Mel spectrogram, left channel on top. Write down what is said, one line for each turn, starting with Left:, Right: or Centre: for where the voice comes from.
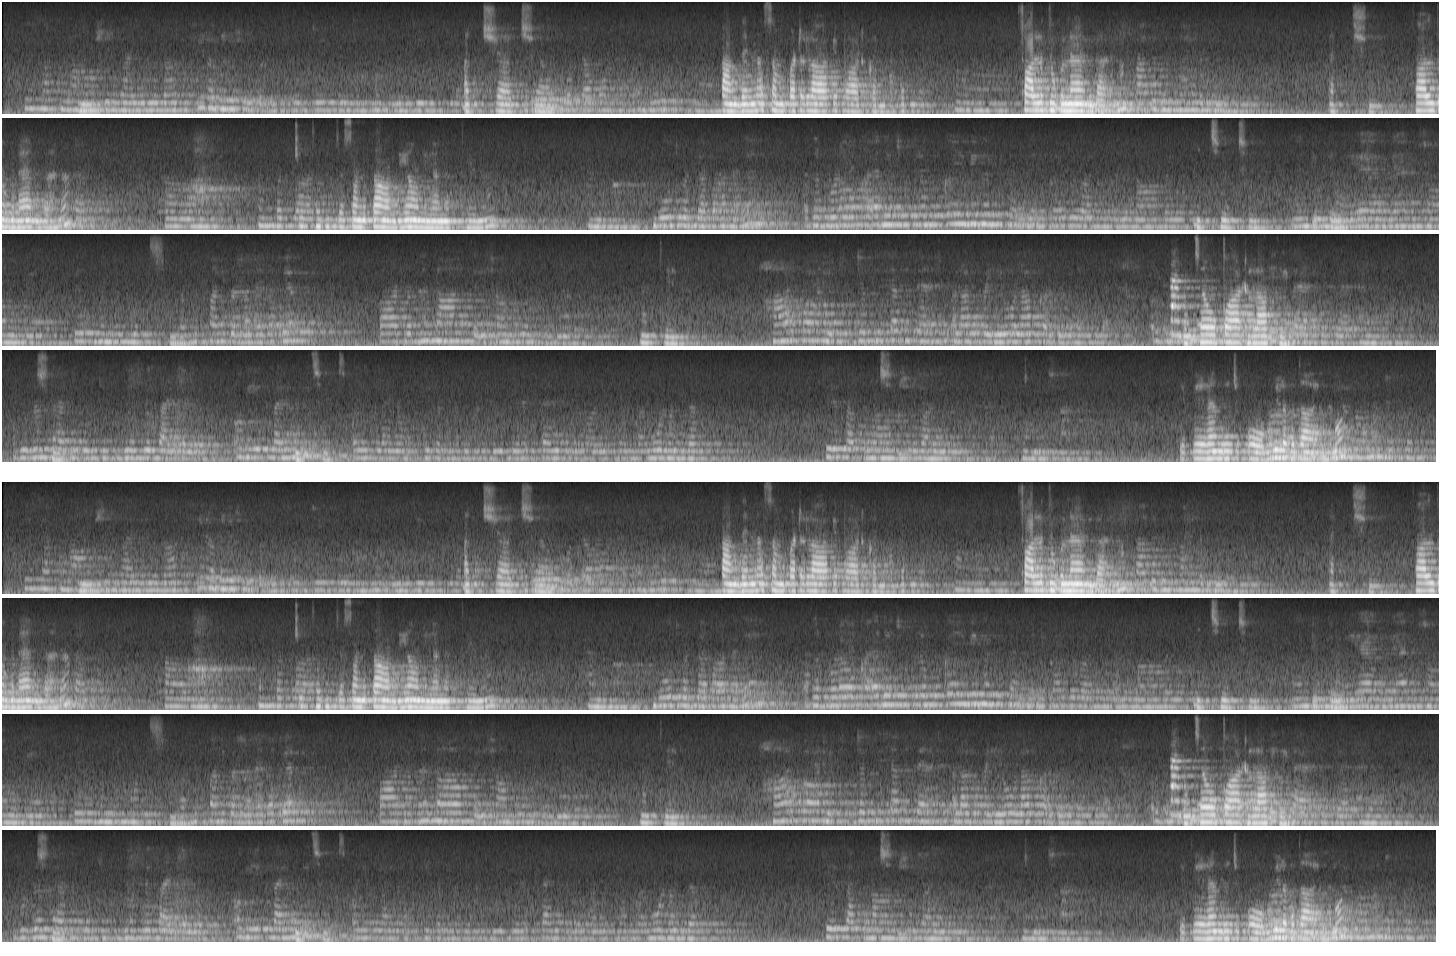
Right: ਫਿਰ ਸਤਨਾਮ
Left: ਹੂੰ
Right: ਸ਼ ਵਾਹਿਗੁਰੂ ਲਗਾ ਕੇ ਫਿਰ ਅਗਲੇ ਸ਼ੁਰੂ ਕਰਦੀ ਸੀ, ਸੋਚੇ ਸੋਚ ਨ ਹੋਵੀ ਈ ਜੇ ਸੋਚੀ ਜਪੁਜੀ
Left: ਅੱਛਾ
Right: ਦਾ
Left: ਅੱਛਾ।
Right: ਬਹੁਤ ਵੱਡਾ ਪਾਠ ਹੈਗਾ, ਬਹੁਤ ਹਾਂ
Left: ਦੇ ਨਾ ਸੰਪਟ ਲਾ ਕੇ, ਪਾਠ ਕਰਨਾ ਵਧੀਆ
Right: ਹਾਂ ਤਾਂਹੀਓ,
Left: ਫਲ ਦੁੱਗਣਾ
Right: ਇਹਦੇ ਚ ਦੇਰ
Left: ਹੁੰਦਾ
Right: ਲੱਗਦੀ,
Left: ਹਨਾ।
Right: ਸੱਤ ਦਿਨ ਤਾਂ ਹੀ ਲੱਗਦੇ ਨੇ
Left: ਅੱਛਾ, ਫਲ ਦੁੱਗਣਾ
Right: ਹਮ
Left: ਹੁੰਦਾ
Right: ਤਾਂ ਹੀ
Left: ਹਨਾ
Right: ਸੱਤ ਹਾਂ ਸੰਪਟ ਪਾਠ
Left: ਕਿੱਥੋਂ -ਕਿਥੇ
Right: ਹੁੰਦਾ
Left: ਸੰਗਤਾਂ ਆਉਂਦੀਆਂ ਹੋਣੀਆਂ ਨੇ ਇੱਥੇ ਹਨਾ
Right: ਹਮ, ਬਹੁਤ ਵੱਡਾ ਪਾਠ ਹੈਗਾ ਮਤਲਬ ਬੜਾ ਔਖਾ, ਏਦੇ ਵਿੱਚ ਮੱਤਲਬ ਕਈ ਵਿਘਣ ਵੀ ਪੈਂਦੇ ਨੇ, ਕੱਲਯੁਗ ਆ ਜਾਂਦਾ ਵੀ ਹਾਂ ਬਈ
Left: ਅੱਛਾ-ਅੱਛਾ।
Right: ਇਝ
Left: ਇੱਕ
Right: ਹੁਣੇ
Left: ਮਿੰਟ
Right: ਹੋਇਆ ਉਹ ਵਈ ਐ ਨੁਕਸਾਨ ਹੋ ਗਿਆ, ਫੇਰ ਵੀ ਬੰਦੇ ਨੂੰ ਕੁਛ
Left: ਅੱਛਾ
Right: ਮਤਲਵ
Left: ਹੂੰ
Right: ਗੁੱਸਾ ਨ ਕਰਨਾ ਚਾਹੀਦਾ ਫਿਰ, ਪਾਠ ਰੱਖਣਾ ਤਾਂ ਸਹੀ ਸ਼ਾਂਤੀ ਹੋ ਜਾਂਦੀ ਹੈ ਫ
Left: ਅੱਛਾ।
Right: ਹਰ ਪਾਠ ਵਿੱਚ ਜਪੁਜੀ ਸਾਹਿਬ ਦੀ ਸੇਚੀ, ਅਲੱਗ ਪਈਏ, ਉਹ ਅਲੱਗ ਕਰਦੇ ਪਏ ਨੇ ਤੇ ਲੇ ਗੁਰੂ ਗ੍ਰੰਥ
Left: ਅੱਛਾ
Right: ਸਾਹਿਬ
Left: ਓ
Right: ਜੀ ਦਾ ਪਾਠ,
Left: ਅਲੱਗ
Right: ਇੱਕ
Left: ਏ
Right: ਸਾਈਡ ਤੇ ਪਿਆ ਹਾਂ ਗੁਰੂ
Left: ਅੱਛਾ,
Right: ਗ੍ਰੰਥ ਸਾਹਿਬ ਜੀ ਦੀ ਦੂਜੀ ਬੀੜ ਉਹ ਵੀ ਇੱਕ ਲਾਈਨ ਉਹਦੀ,
Left: ਅੱਛਾ-ਅੱਛਾ,
Right: ਉਹ ਇੱਕ ਲਾਈਨ ਔਖੀ ਕੜੀ ਦੇਖਣ ਦੀ ਫੇਰ ਪਹਿਲੀ ਪੌੜੀ ਦਾ ਪਾਠ, ਇੱਕ ਓਂਕਾਰ ਮੂਲ ਮੰਤਰ ਫਿਰ, ਸਤਨਾਮ
Left: ਅੱਛਾ।
Right: ਸ਼੍ਰੀ ਵਾਹਿਗੁਰੂ, ਹਾਂਜੀ।
Left: ਠੀਕ ਏ ਤੇ ਫੇਰ ਏਂਦੇ ਚ ਭੋਗ
Right: ਆਣਾ
Left: ਵੀ ਲੱਗਦਾ
Right: ਤੁਸੀਂ,
Left: ਹੋਇਆ
Right: ਕਦੇ
Left: ਹਨਾ
Right: ਲਗਾਓਨਾ ਨਾ ਚੱਕਰ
